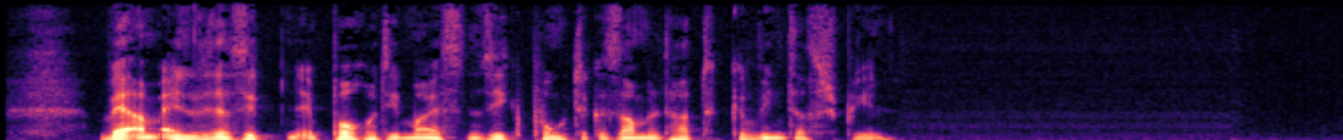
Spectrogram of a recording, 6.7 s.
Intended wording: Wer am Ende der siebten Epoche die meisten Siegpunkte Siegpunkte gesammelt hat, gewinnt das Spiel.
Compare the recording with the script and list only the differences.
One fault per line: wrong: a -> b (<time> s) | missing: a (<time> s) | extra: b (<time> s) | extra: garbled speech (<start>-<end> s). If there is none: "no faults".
missing: Siegpunkte (2.9 s)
